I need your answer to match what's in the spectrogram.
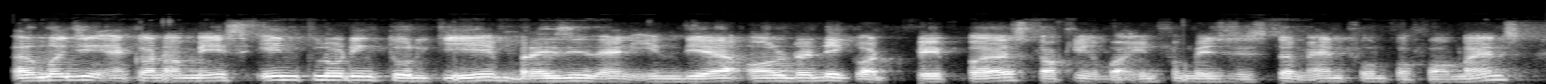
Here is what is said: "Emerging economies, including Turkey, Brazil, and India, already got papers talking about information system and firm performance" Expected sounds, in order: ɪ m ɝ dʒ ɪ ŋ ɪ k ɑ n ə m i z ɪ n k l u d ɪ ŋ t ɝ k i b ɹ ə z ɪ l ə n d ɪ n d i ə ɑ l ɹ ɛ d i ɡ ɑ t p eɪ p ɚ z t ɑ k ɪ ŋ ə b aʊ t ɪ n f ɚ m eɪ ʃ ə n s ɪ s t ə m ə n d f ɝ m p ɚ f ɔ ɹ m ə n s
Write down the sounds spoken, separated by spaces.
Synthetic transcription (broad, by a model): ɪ m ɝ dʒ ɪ ŋ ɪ k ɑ n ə m i s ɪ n k l u d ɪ ŋ t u k i b ɹ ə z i l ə n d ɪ n d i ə ɑ l ɹ ɛ d i ɡ ɑ t p eɪ p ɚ s t ɑ k ɪ ŋ ə b aʊ t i n f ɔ m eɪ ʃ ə n s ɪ s t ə m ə n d f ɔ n p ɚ f ɔ m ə n s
